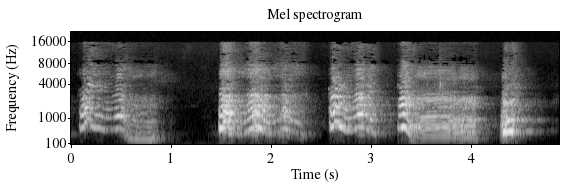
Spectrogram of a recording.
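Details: Woody, a pet dog barking out the window at something he hears or senses outside, gives five loud, tonal yelping barks with wavering pitch, some drawn out and sliding downward, separated by short pauses.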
